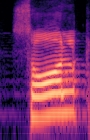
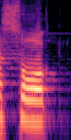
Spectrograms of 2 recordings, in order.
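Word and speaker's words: Salk: अब देखो इसको किताबों में ऐसे भी लिख देते हैं सॉक। ये क्या है कि ऐसे है एल के, इस प्रकार से इसको साइलेंट रख लेते हैं, सोल्क या सॉक, इस प्रकार से।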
